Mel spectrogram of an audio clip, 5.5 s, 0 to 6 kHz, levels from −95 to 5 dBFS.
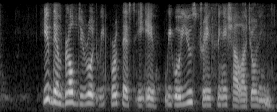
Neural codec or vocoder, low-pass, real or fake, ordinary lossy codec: codec, 24 kHz, 0.9 kbps, WavTokenizer, medium speech release version 2; 5.4 kHz; fake; none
